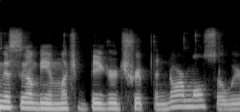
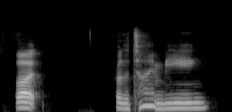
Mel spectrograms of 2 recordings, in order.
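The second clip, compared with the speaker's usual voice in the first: cracked voice breaking mid-phrase. Planning the next step, the speaker's voice cracks mid-sentence; voice cracking. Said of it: "voice crack there".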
